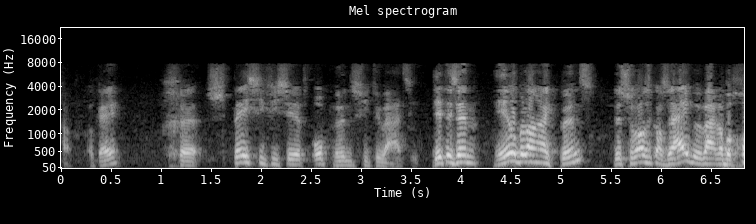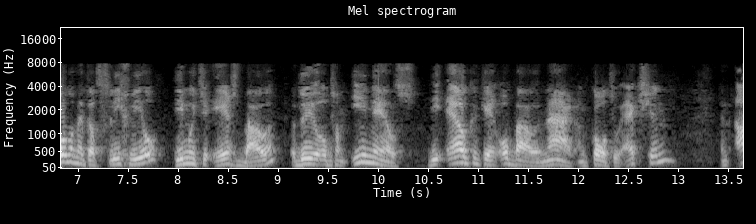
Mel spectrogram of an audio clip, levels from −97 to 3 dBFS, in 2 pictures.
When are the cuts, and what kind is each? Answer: 3.6 s pause; 7.9 s pause; 9.1 s pause; 9.5 s word

